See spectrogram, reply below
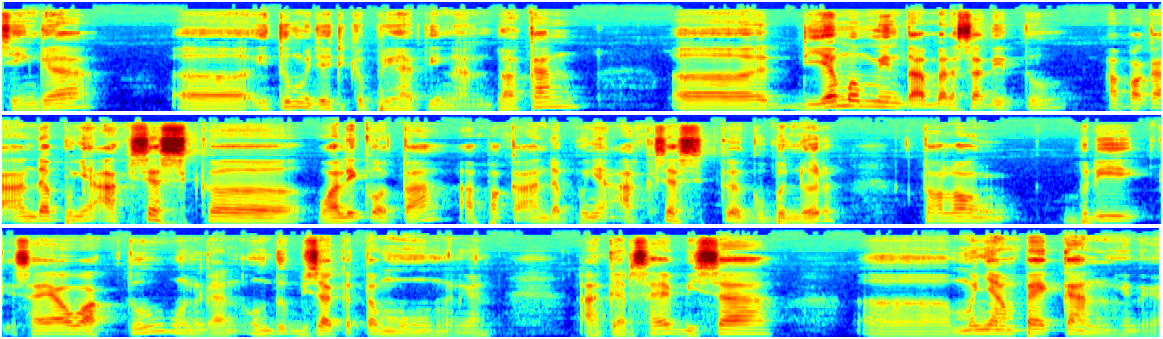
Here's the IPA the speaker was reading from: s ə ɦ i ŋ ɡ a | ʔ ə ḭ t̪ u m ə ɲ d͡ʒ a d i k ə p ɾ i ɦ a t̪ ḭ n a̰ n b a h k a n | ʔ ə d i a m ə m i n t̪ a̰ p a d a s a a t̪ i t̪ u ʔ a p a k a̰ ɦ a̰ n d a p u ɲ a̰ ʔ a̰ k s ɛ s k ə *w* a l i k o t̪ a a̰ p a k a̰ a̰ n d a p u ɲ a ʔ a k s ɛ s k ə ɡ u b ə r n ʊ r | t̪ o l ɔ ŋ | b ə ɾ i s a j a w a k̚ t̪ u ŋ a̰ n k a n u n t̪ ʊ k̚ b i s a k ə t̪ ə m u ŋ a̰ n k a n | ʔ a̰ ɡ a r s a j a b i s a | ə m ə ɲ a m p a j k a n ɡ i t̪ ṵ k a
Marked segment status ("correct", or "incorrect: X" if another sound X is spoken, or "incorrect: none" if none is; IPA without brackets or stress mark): correct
